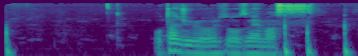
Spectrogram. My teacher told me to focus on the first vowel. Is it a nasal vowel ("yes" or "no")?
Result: no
